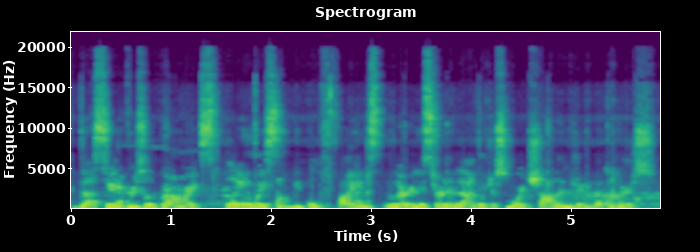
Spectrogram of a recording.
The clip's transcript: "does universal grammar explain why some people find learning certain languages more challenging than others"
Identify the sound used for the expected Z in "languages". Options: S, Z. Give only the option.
S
